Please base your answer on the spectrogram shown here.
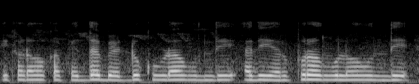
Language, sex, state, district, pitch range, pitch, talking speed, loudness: Telugu, female, Telangana, Hyderabad, 205-210 Hz, 210 Hz, 145 wpm, -17 LUFS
